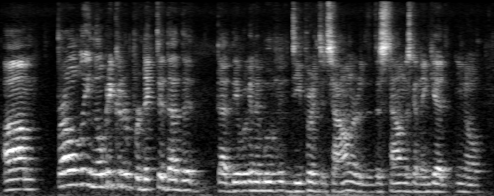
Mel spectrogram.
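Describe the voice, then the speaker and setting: A young man from Kazakhstan with a slightly higher voice chats loosely through viewer questions, stumbling and restarting often. He sounds set back from the mic in an echoey room. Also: fast. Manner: rambling, many restarts and fillers. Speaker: YouTuber. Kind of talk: casual Q&A vlog. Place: at his grandmother's town in Kazakhstan. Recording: roomy echo, distant from mic.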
